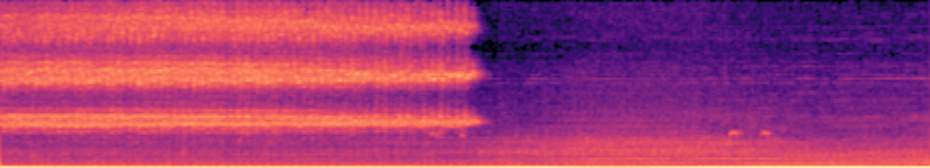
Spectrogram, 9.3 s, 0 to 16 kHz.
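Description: Mitsubishi Pajero TR4's engine idling with a loud, deep exhaust rumble. A high-pitched squeal from the wet drive belt rides over it and cuts off suddenly about five seconds in.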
